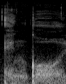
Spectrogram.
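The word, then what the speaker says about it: Engorgio: big facts the next spell is engio enio pronunciation enio o n Go o it's a charm spell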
